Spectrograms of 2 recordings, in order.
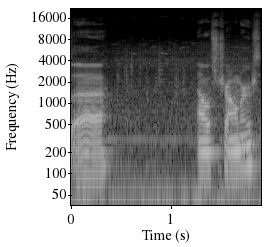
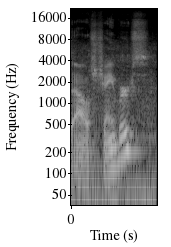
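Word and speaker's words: Allis-Chalmers: I promise not to mispronounce Alice Chalmers as Alice Chambers ever again.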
